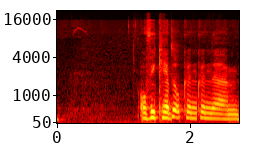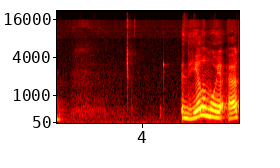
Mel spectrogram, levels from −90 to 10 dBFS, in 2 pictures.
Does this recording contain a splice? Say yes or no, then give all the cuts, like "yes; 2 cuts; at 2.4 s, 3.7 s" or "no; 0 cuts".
yes; 2 cuts; at 1.7 s, 2.1 s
